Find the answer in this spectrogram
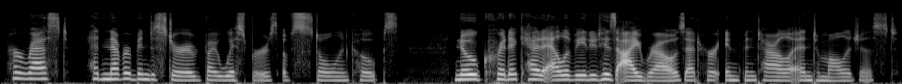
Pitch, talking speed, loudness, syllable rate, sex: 205 Hz, 140 wpm, -22 LUFS, 4.9 syllables/s, female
